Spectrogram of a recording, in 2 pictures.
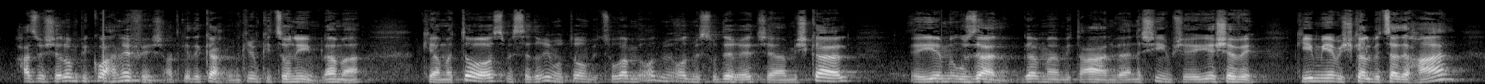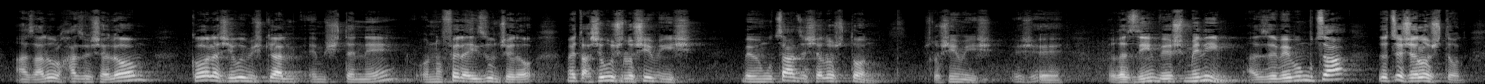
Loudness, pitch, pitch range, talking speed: -17 LUFS, 135 Hz, 120-160 Hz, 130 wpm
